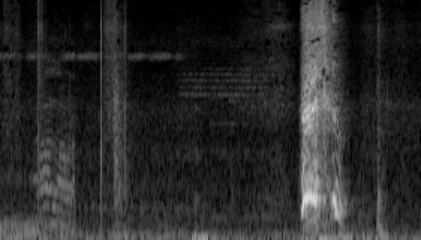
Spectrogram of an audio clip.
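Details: A sharp, forceful sneeze after a brief intake of breath, with a few small sniffs and noises around it; one of a series of messy, uncovered sneezes.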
